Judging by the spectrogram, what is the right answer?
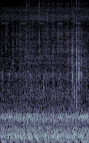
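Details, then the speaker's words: Vehicle, raised wheel spinning: steady coarse rumbling growl with a rough gritty edge, wheel visibly wobbling; worn wheel bearing, wheel to be replaced. "เนี่ยเห็นบ่เบิ่งว่ามันมันคดชัดๆคือจังล้อล่อมอเตอร์ไซค์เฮาดุ้งแหม>>เออเนี่ยชัดแจ๋วเลยเนี่ยเสียงเนี่ยเสียงเนี่ยเสียงลูกปืนชัดๆเลยเนี่ยเนี่ย"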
